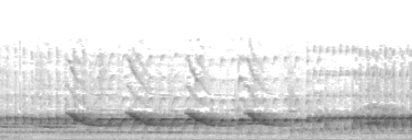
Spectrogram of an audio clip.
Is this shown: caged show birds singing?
yes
